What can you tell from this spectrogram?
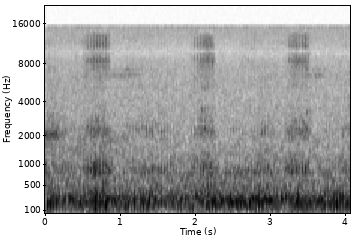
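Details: Bubba the cat purrs steadily indoors, a soft low drone with three airy breath pulses spaced about 1.4 seconds apart.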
